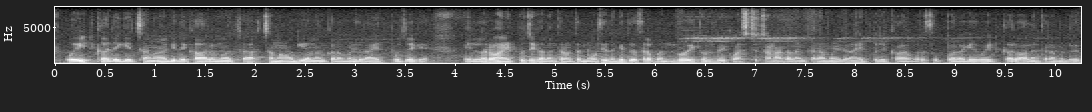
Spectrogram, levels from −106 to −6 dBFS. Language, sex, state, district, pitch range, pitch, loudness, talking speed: Kannada, male, Karnataka, Dharwad, 115-130 Hz, 120 Hz, -18 LUFS, 195 wpm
